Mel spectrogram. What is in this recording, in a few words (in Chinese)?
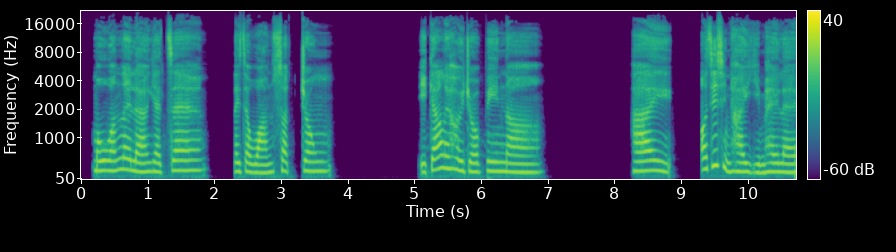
女【角色】冇稳你两日姐, 粤女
